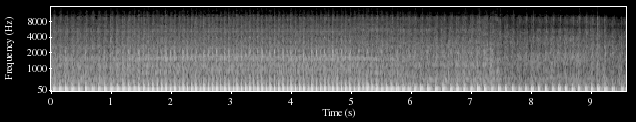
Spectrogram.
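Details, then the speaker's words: Royal Enfield Meteor 350 idling while standing after a service center oiled the rear and tightened the chain: even single-cylinder thump with no rear rattle or scraping; the earlier rear brake noise is gone. "यार फिलहाल मेरे को तो अपनी bike में बिल्कुल भी आवाज़ नहीं लग रही, क्योंकि जिस दिन मैं सर्विस सेंटर पे गया था उस दिन में उन्होंने मेरी बाइक पे ज़्यादा कुछ नहीं किया था, सिर्फ ऑयलिंग करी थी पीछे की साइड और चैन टाइट करी थी, जिस वजह से मेरी आवाज़ बिल्कुल चली गई थी।"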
